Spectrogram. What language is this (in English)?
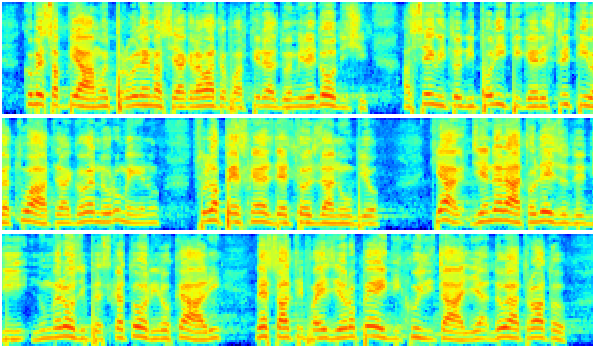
Italian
